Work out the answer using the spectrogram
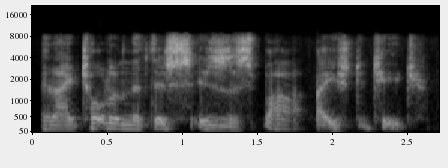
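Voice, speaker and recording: Gravelly older man telling stories. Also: medium pitch, brisk. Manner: animated storyteller, frequent restarts. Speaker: guest speaker and educator. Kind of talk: storytelling interview answers.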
